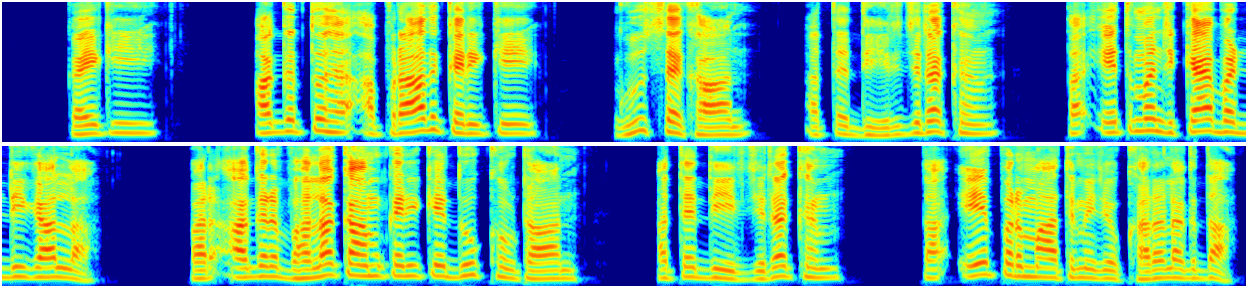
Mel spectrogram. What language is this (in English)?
Gaddi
